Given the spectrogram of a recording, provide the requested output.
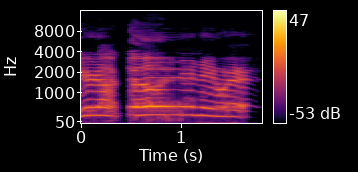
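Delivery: high, loud, drawn-out mock holler; imitated drunk uncle's yell. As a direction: holler it slowly, blocking the way. Uncle blocking the car, acted.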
